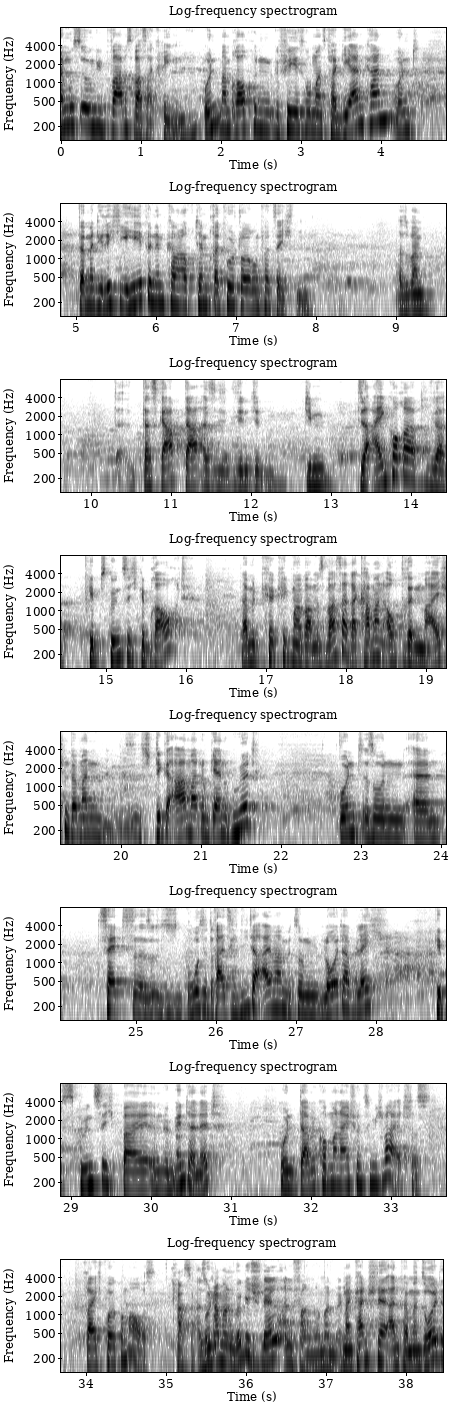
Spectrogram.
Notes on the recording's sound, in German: Live vor Ort zur Bierköste 2023 in Neumünster. Im Teil 2 unseres Live-Talks von der Bierköste in Neumünster sprechen wir mit drei Hobbybrauern.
